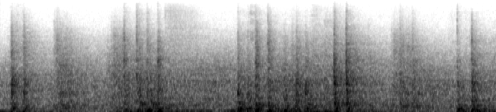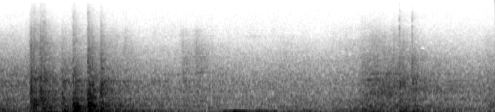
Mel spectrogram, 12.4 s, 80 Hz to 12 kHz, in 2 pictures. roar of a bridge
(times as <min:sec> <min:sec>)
0:07.8 0:12.3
